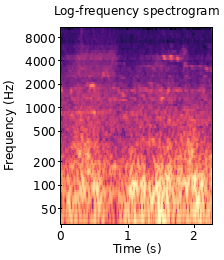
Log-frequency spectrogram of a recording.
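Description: Quiet outdoor wetland ambience: an uneven low rumble on the microphone, with a few faint, brief distant bird calls.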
